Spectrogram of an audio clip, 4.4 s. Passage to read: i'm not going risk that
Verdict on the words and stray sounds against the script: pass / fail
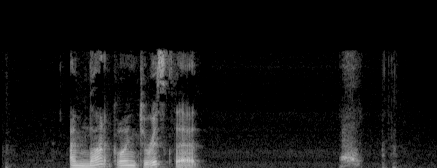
fail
